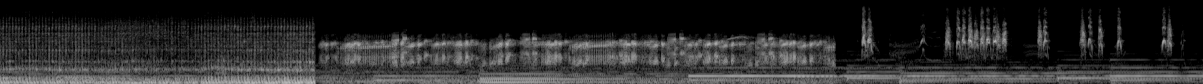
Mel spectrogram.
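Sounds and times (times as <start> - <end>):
low rumbling: 0.0 - 3.2
frogs calling: 2.4 - 12.0.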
